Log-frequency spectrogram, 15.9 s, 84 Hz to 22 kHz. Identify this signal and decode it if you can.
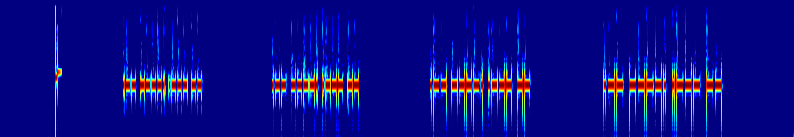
Morse code, heard as a keyed tone, about 35 wpm, 700 Hz. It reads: W9JM W9JM W9JM W9JM
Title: Speed Racing - USA 1x2 Call Signs 28wpm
